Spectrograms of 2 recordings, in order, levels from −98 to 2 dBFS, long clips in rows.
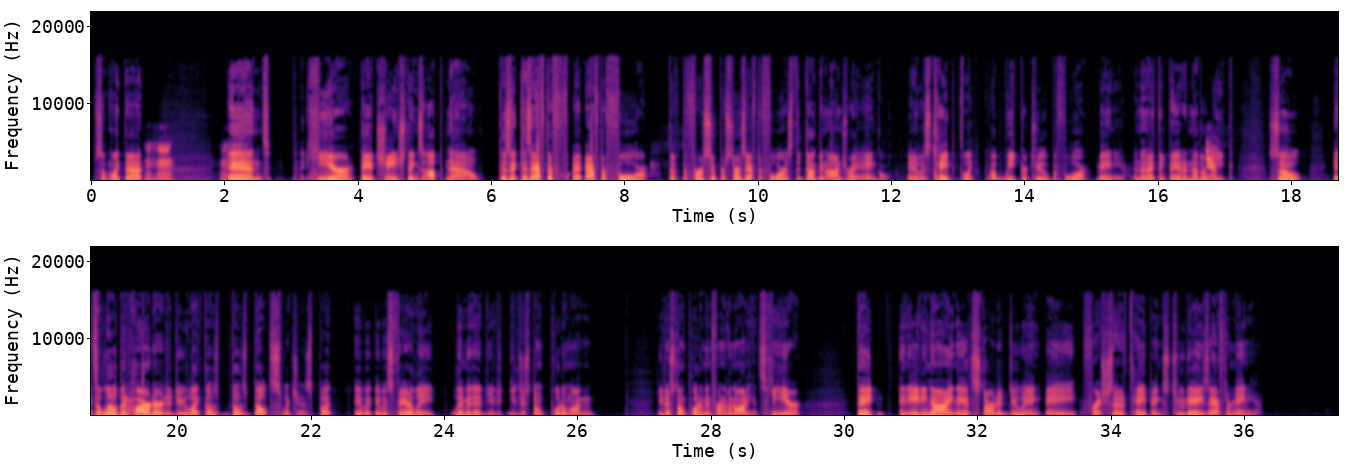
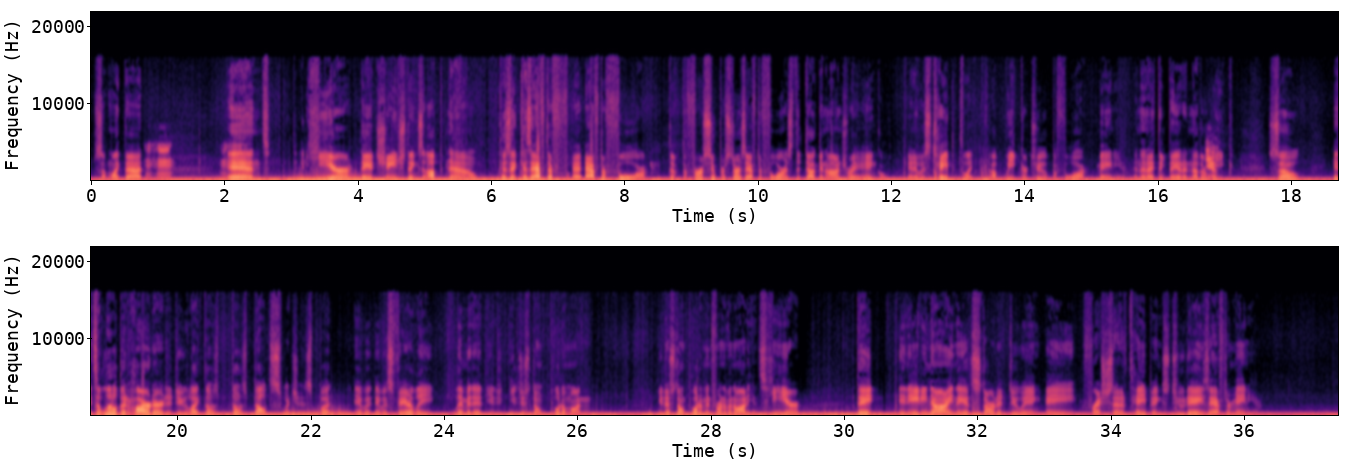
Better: first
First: none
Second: wind noise on the microphone; occasional gusts; 15 dB below the speech

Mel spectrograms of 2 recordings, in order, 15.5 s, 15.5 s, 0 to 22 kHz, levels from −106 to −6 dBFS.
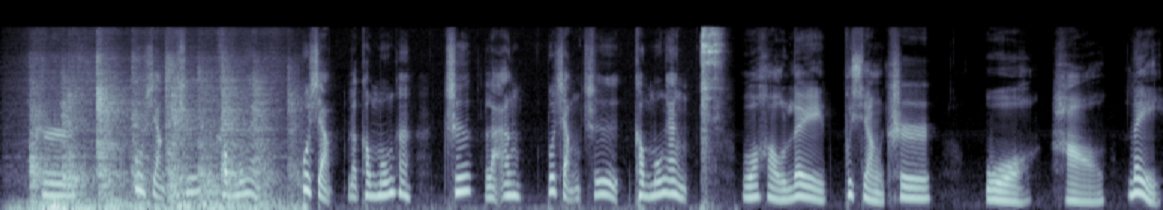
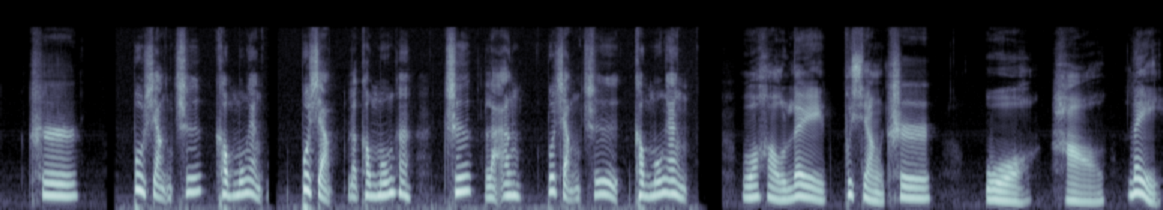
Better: second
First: footsteps; loud; until 4 s; peak 2 dB above the speech // jangling keys; loud; at 9.5 s; peak 4 dB above the speech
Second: none

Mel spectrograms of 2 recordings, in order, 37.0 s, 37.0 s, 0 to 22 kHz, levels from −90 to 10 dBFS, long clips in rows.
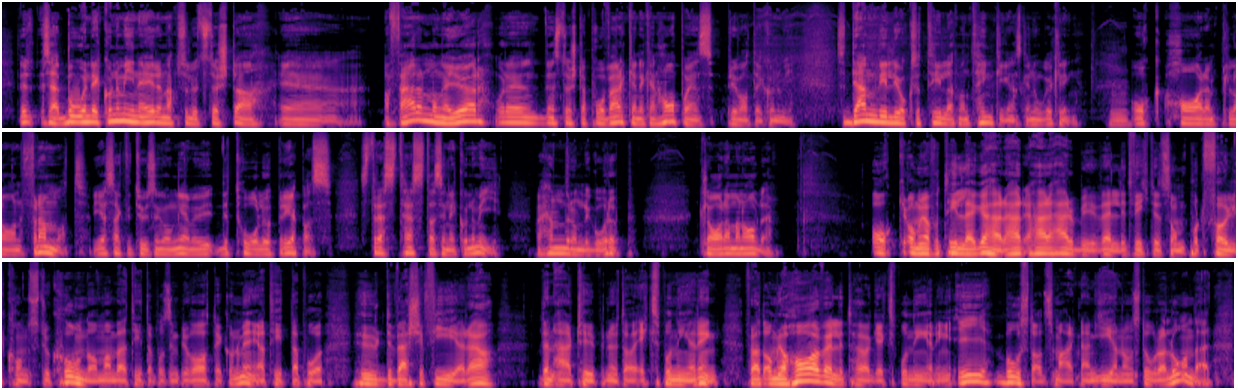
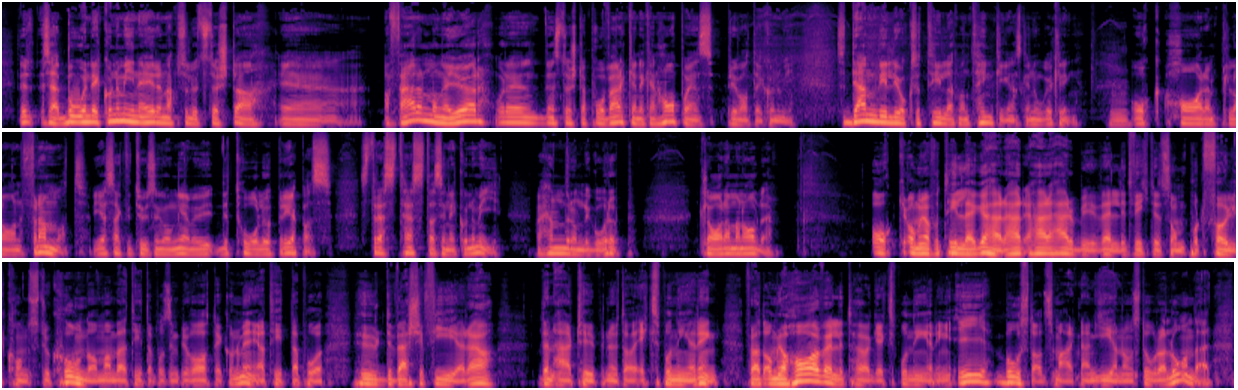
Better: neither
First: none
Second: none

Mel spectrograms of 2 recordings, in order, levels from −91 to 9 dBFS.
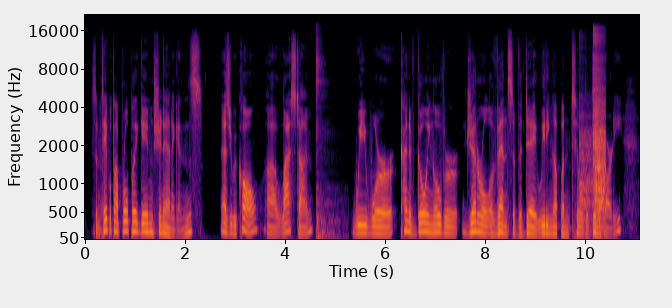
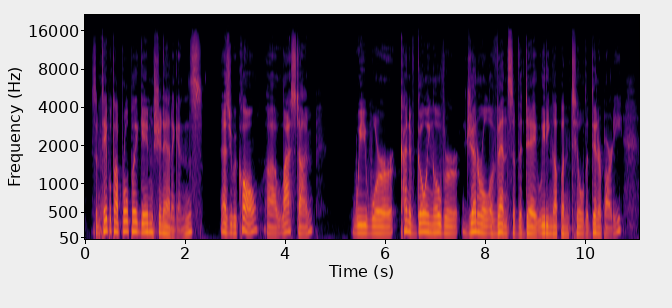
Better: second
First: keyboard typing; faint; at 4.5 s; peak 15 dB below the speech // phone ringing; loud; at 10 s; peak 3 dB above the speech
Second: none

